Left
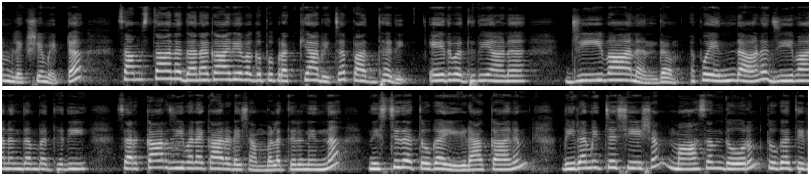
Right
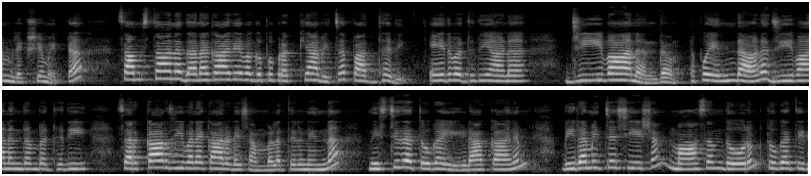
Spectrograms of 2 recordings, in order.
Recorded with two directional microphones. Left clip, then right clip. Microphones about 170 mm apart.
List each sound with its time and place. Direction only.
0.0 s a woman's voice: 20° left (ahead or behind)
